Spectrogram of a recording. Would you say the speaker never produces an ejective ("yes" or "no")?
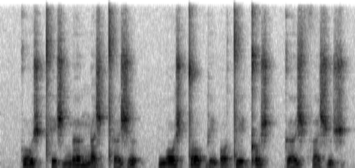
no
